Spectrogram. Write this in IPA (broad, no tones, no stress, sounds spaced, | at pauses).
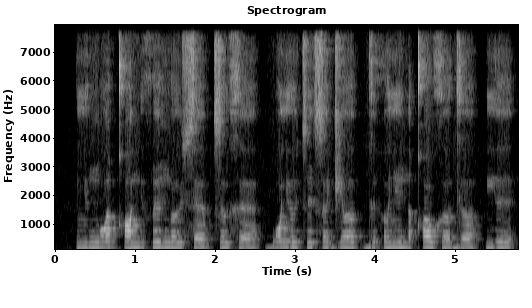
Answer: lʲ ɘ ŋ ɔ i̯ qʰ ɔ nʲ ɘ θ ɛ̃ ŋ ɜ y̯ s ɛ b t͡s ə y̯ x ɛ | b ɔ lʲ ɜ y̯ t͡s ẽ s ɜ d͡ʒ ɜ | ɡ e h ə lʲ ẽ nʲ ɘ qʰ u x ɜ ɡʲ ɜ | j e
